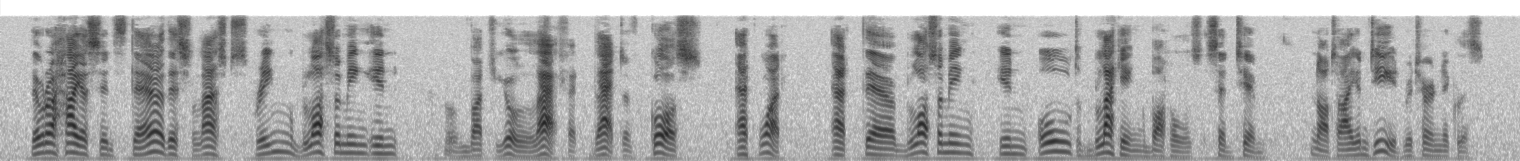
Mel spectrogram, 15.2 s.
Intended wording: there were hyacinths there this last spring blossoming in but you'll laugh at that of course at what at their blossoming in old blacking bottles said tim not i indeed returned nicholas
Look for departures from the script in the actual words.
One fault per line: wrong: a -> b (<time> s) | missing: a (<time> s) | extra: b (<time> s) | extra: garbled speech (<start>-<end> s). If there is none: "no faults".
no faults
